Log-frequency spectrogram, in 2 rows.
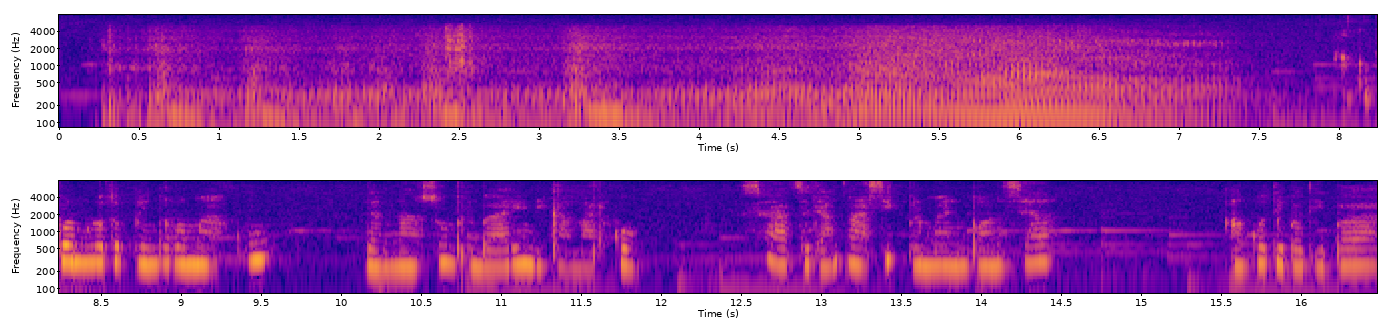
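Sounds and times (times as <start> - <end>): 
motorcycle riding away: 0.2 - 8.6
speech: 8.3 - 9.5, 10.2 - 14.6, 15.6 - 16.4.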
